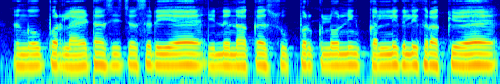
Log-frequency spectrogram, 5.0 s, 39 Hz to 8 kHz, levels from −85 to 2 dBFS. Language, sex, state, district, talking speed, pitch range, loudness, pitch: Marwari, male, Rajasthan, Churu, 170 wpm, 130-135 Hz, -26 LUFS, 130 Hz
